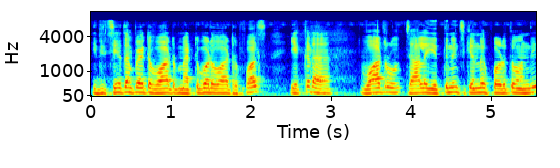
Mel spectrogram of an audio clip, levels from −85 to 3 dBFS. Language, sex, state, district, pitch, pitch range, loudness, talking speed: Telugu, male, Andhra Pradesh, Manyam, 165 Hz, 160-180 Hz, -16 LUFS, 150 wpm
